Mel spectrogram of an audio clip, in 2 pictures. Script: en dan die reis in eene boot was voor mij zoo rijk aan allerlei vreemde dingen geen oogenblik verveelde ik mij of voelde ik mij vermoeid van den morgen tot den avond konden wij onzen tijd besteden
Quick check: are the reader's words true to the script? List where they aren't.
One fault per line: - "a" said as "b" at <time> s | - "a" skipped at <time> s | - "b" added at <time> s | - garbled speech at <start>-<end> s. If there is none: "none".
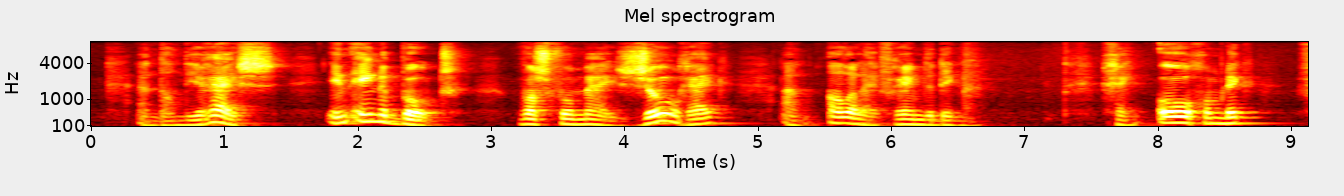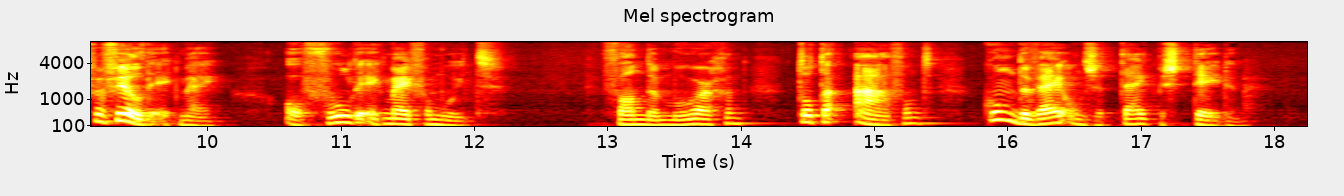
none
